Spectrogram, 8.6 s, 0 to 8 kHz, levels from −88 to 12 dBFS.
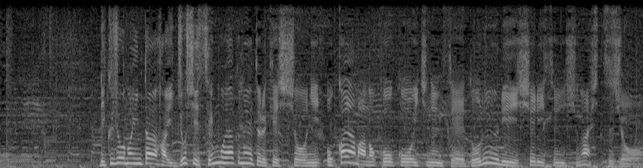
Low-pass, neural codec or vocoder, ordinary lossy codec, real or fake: none; none; none; real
